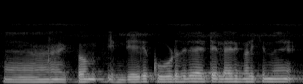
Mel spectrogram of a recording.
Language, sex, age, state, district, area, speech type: Malayalam, male, 18-30, Kerala, Wayanad, rural, spontaneous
